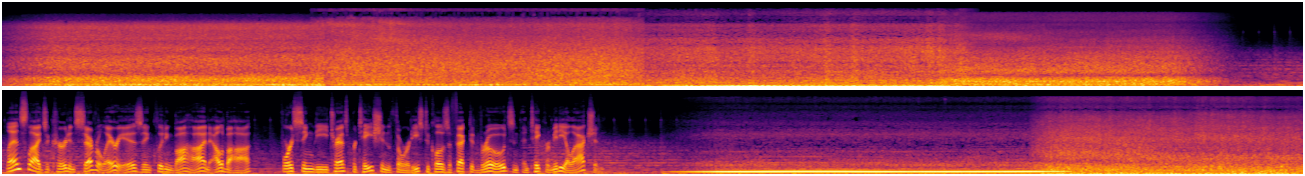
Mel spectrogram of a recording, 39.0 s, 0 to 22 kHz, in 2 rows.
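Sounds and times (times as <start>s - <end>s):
wind: 0.0s - 18.5s
rain: 4.3s - 14.4s, 34.9s - 39.0s
running water: 4.6s - 14.5s, 33.0s - 39.0s.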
